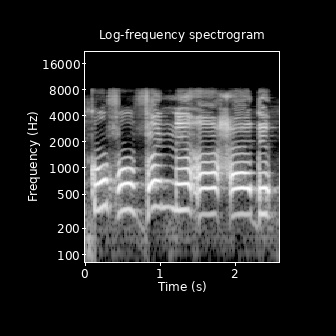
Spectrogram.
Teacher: تنوین کی آواز کو ظاہر کر کے بلا غنہ کے جلد پڑھیں گے، اس کو اظہار کہتے ہیں.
